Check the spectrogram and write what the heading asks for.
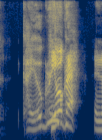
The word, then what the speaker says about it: Kyogre: How would you pronounce Kyogre. It? Is that how I pronounce Yep, it? see, because the anime says that. People say Kyogre. Yeah, Kyogre.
